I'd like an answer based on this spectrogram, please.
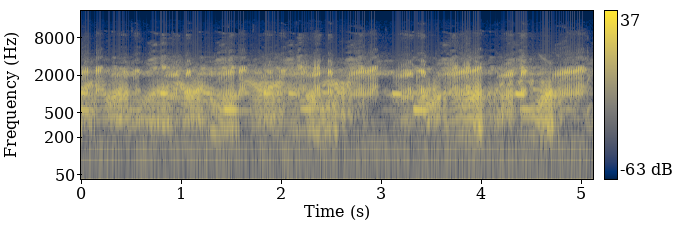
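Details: Several frogs croaking at once, a thick rasping chorus broken by short clear tonal notes and brief dips in volume.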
